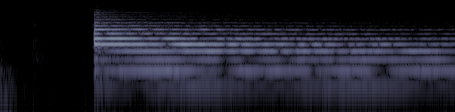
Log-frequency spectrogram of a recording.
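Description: A single bell-like chime struck once about half a second in, ringing on with several clear tones and slowly fading.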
